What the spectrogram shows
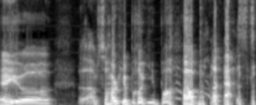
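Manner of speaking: mock tearful crying, very slow and drawn-out. Retelling how the other speaker apologized to a customer: imitating someone crying. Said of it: "you're crying to a guy at the door".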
